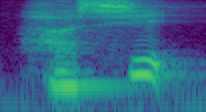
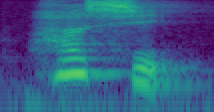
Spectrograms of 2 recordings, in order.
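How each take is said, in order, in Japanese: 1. 'bridge'のアクセントです。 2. 'chopsticks'のアクセントです。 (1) "アクセントは違うんですが、" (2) "アクセントは違うんですが、"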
